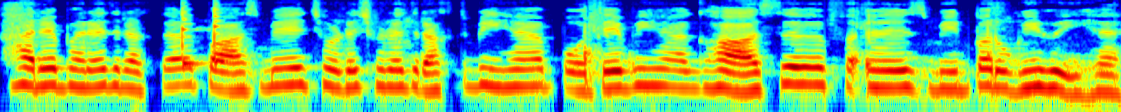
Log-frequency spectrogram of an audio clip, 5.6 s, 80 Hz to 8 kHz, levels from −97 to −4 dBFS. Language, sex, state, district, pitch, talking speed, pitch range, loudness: Hindi, male, Delhi, New Delhi, 225 Hz, 150 wpm, 210-235 Hz, -18 LUFS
